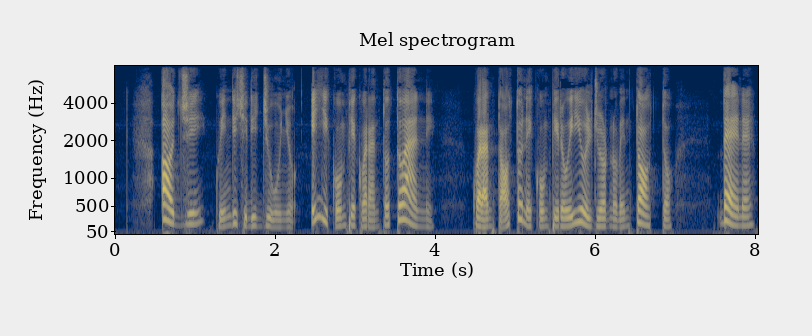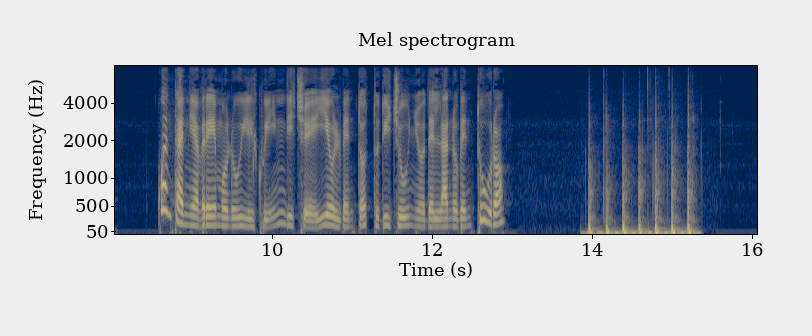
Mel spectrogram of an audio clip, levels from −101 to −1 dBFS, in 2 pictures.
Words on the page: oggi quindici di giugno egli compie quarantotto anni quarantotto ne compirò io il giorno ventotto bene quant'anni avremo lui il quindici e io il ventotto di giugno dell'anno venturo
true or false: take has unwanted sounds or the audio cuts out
true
